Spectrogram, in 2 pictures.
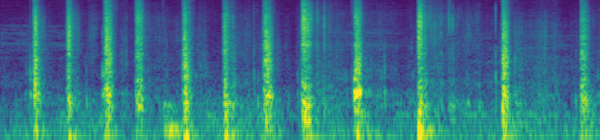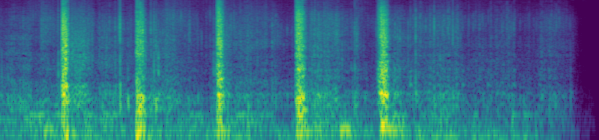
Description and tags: Walking on small gravel stones
foley, Gravel, slow, small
